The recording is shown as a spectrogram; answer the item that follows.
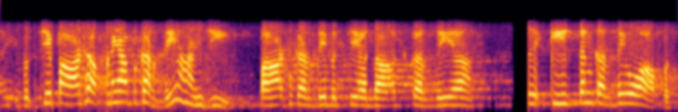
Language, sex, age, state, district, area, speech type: Punjabi, female, 45-60, Punjab, Jalandhar, rural, conversation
